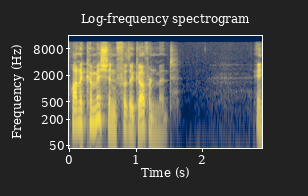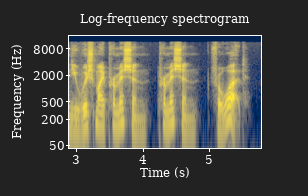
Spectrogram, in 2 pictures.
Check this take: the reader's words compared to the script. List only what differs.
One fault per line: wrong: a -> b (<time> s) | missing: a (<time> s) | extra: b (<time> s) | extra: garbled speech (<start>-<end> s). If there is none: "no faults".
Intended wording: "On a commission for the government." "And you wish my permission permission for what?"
no faults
